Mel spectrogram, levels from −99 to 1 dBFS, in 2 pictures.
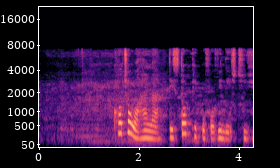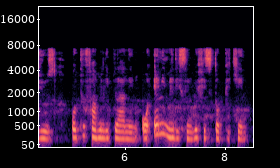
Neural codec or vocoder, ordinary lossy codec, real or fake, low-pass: none; none; real; 7.2 kHz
